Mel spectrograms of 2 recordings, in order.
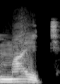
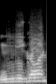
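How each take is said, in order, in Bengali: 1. এই শব্দটি G শব্দ ছাড়া উচ্চারণ করা হয়। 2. এই শব্দটি G শব্দ দিয়ে উচ্চারণ করা হয়। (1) "এটা হবে মাইট" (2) "এটা অনেকে মিগট বলা বলে"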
